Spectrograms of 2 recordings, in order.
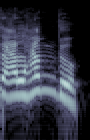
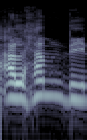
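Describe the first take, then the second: First: The word ends with a u vowel. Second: The word ends with an i vowel. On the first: The speaker calls it right. "harus dibaca dhamma" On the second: The speaker calls it wrong. "Enggak boleh"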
